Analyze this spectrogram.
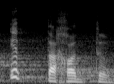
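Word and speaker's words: اتَّخَذْتُمْ: Asalnya hamzahnya ada 2. Ittakhadtum, ya. Nah, kalau hamzah wasol terkadang memang bisa dibuang, ya. Tapi kalau hamzah ini nggak bisa, ya. Nah, kenapa? Karena kita bacanya wasol. Ini namanya hamzah wasol, ya. Ittakhadtum, gitu ya.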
